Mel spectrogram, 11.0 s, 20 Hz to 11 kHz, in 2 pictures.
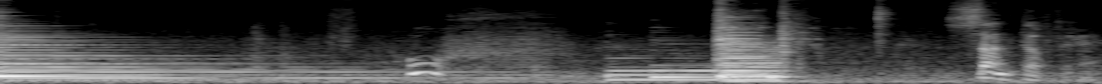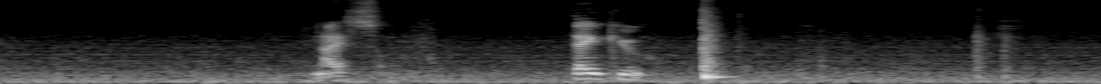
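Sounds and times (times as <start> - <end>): acoustic guitar strumming: 0.0 - 2.0, 2.8 - 4.2
man speaking: 4.7 - 5.6, 7.0 - 7.7, 8.4 - 8.9.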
